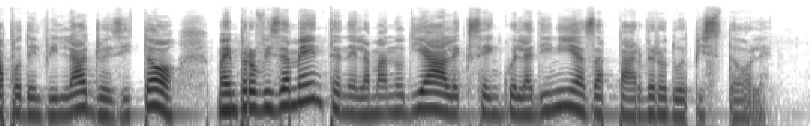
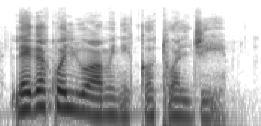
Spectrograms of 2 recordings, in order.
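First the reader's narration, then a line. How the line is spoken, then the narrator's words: Low voice. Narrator (Italian): disse a bassa voce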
